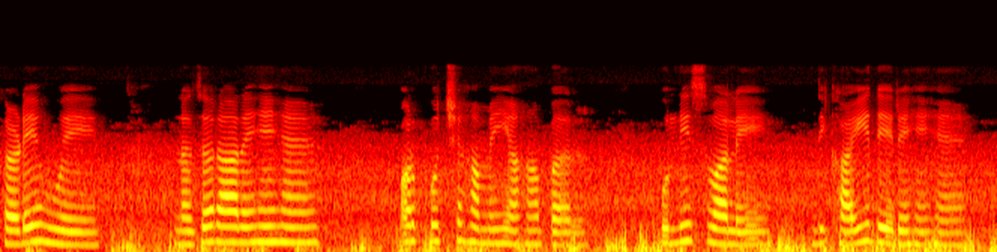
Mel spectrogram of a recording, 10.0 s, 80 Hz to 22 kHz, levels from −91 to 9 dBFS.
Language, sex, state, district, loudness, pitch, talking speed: Hindi, female, Chandigarh, Chandigarh, -19 LUFS, 200 Hz, 100 wpm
